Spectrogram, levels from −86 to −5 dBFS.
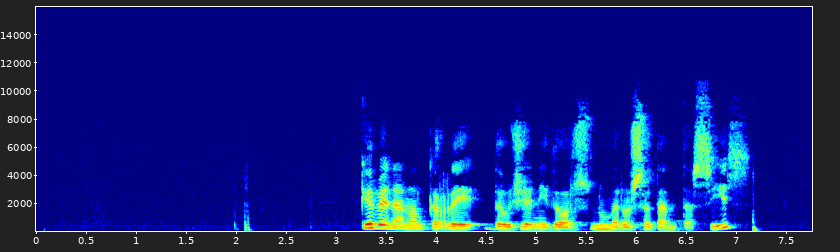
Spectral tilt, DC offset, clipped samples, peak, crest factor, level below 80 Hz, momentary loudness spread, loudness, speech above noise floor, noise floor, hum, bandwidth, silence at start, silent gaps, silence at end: -4.5 dB/octave; under 0.1%; under 0.1%; -6 dBFS; 22 dB; -76 dBFS; 13 LU; -26 LUFS; 47 dB; -73 dBFS; none; 10 kHz; 2.1 s; none; 0.55 s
